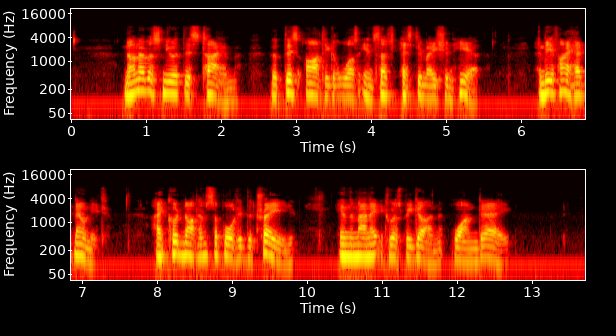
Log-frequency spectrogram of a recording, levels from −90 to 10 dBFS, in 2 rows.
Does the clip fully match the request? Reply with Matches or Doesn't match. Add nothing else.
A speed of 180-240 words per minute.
Doesn't match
